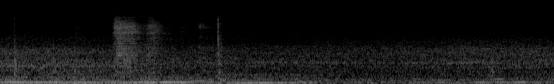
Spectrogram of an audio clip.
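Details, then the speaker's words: Beko washing machine after the PCB was repaired by resoldering, on a spin and drain program with no water: the drain pump runs with a quiet, steady hum and light clatter. The pump works normally. "That's the pump working. There's no water in it. This is just a quick test."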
